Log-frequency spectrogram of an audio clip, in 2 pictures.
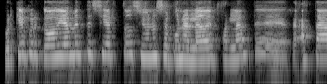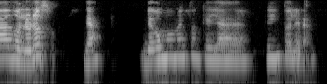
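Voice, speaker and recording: A woman's voice: high-pitched, fairly even intonation, normal speed, gravelly, a bit bright. A woman teaching an online physics lesson, explaining step by step and checking in with her students. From Chile. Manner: explanatory, tags phrases with "¿cierto?" and "¿ya?", laughs at own jokes. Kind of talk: online class lecture. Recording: muffled lo-fi class recording.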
